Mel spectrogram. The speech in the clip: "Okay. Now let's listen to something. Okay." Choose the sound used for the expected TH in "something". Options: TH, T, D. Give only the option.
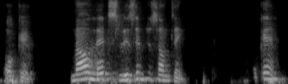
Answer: T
